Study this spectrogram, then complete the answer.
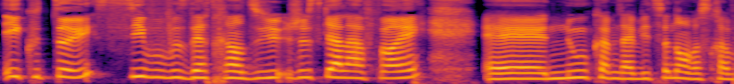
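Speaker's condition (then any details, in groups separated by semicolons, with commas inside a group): No condition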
